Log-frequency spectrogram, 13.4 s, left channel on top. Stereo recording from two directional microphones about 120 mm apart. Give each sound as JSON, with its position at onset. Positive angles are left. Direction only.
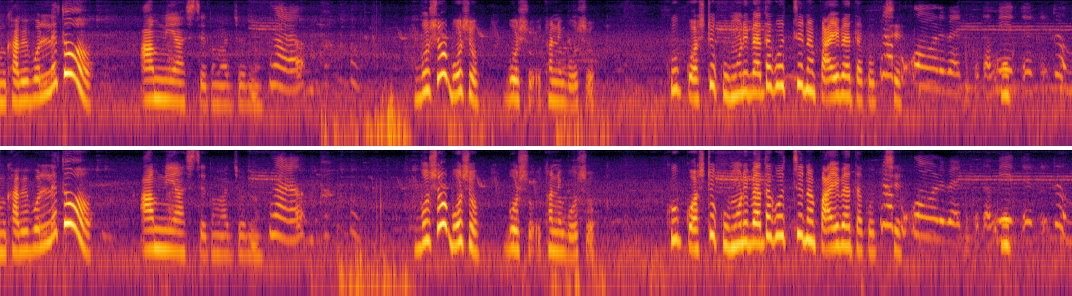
{"t": 0.0, "sound": "a woman's voice", "side_deg": 5}
{"t": 3.4, "sound": "speech", "side_deg": -55}
{"t": 5.2, "sound": "a child's voice", "side_deg": -25}
{"t": 5.5, "sound": "speech", "side_deg": -40}
{"t": 11.2, "sound": "a child's voice", "side_deg": -20}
